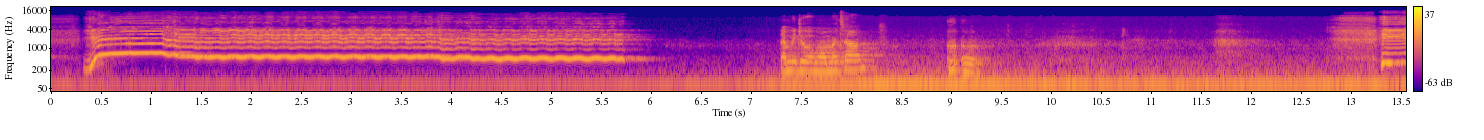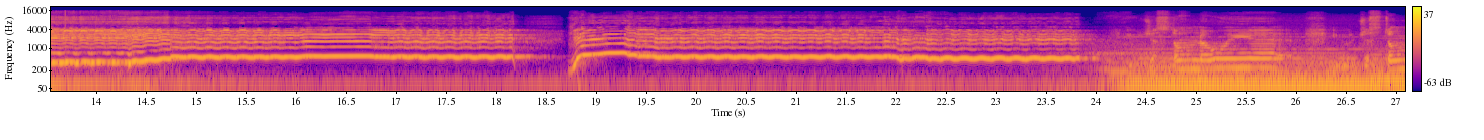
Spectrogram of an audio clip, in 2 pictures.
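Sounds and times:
woman singing unaccompanied: 0.4 - 6.0, 13.3 - 27.0.

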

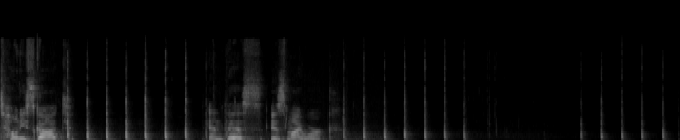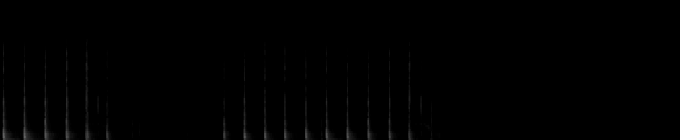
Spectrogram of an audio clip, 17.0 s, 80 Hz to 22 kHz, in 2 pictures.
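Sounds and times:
rhythmic percussion tapping: 0.8 - 3.1, 4.2 - 6.1, 7.2 - 10.0, 11.3 - 13.9.

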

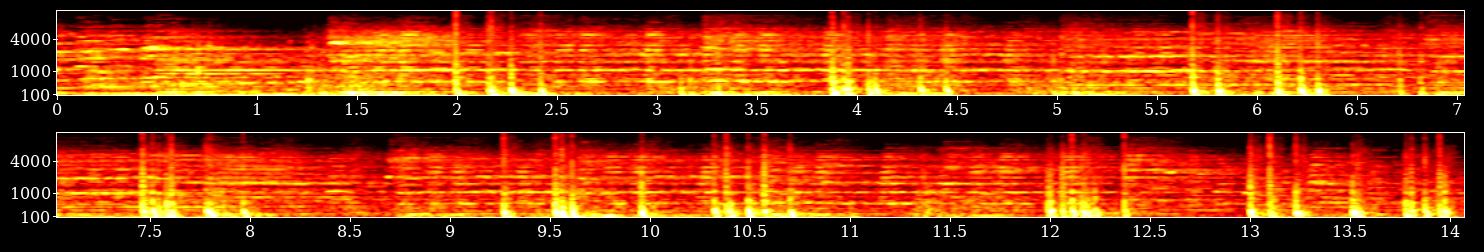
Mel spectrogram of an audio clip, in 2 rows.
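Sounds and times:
music playing: 0.0 - 14.0
fireworks bursting with bangs: 1.4 - 14.0.

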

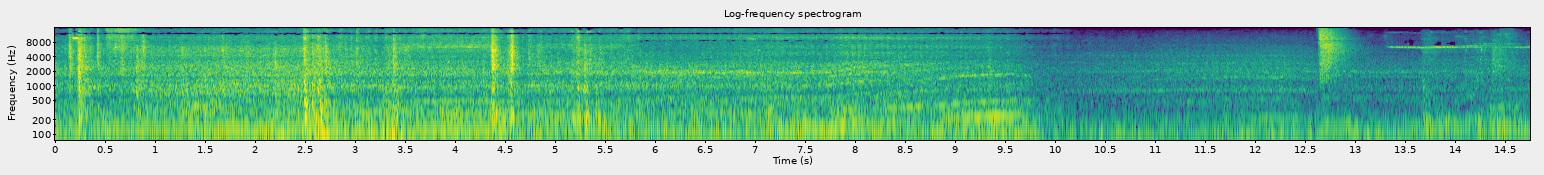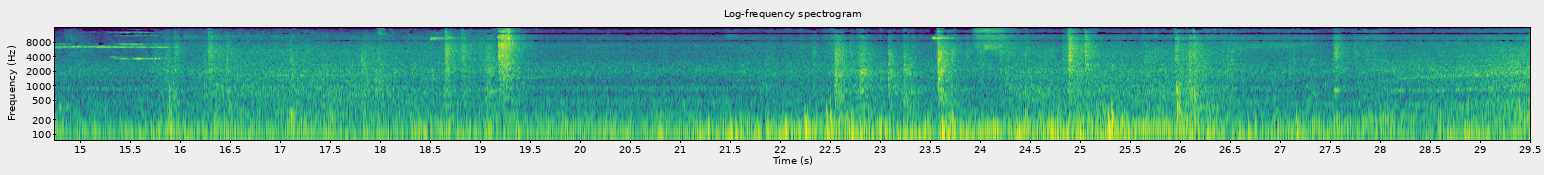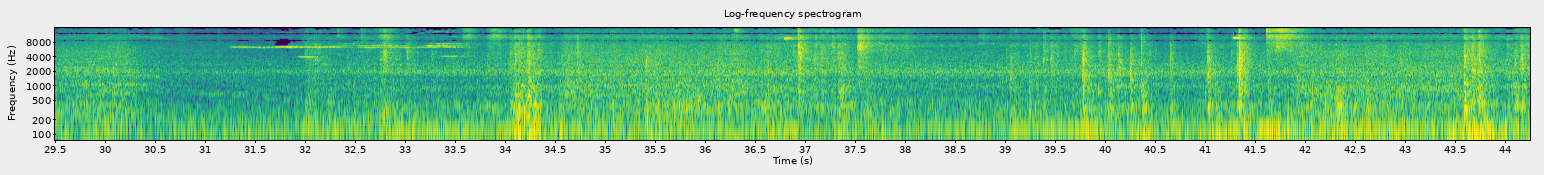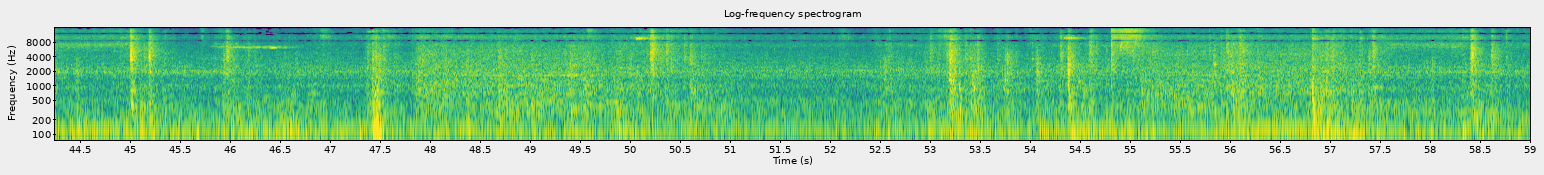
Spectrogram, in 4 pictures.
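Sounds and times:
trash carts clunking and banging: 0.0 - 10.2, 12.6 - 59.0
garbage truck diesel engine: 0.0 - 59.0
hydraulics whining: 21.3 - 59.0.

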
